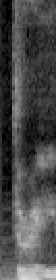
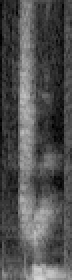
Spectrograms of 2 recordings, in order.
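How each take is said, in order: First: It begins with a TH sound. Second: It begins with a plain T sound. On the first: "talk to myself in the mirror and be like three" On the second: "the number three in our like we say tree"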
